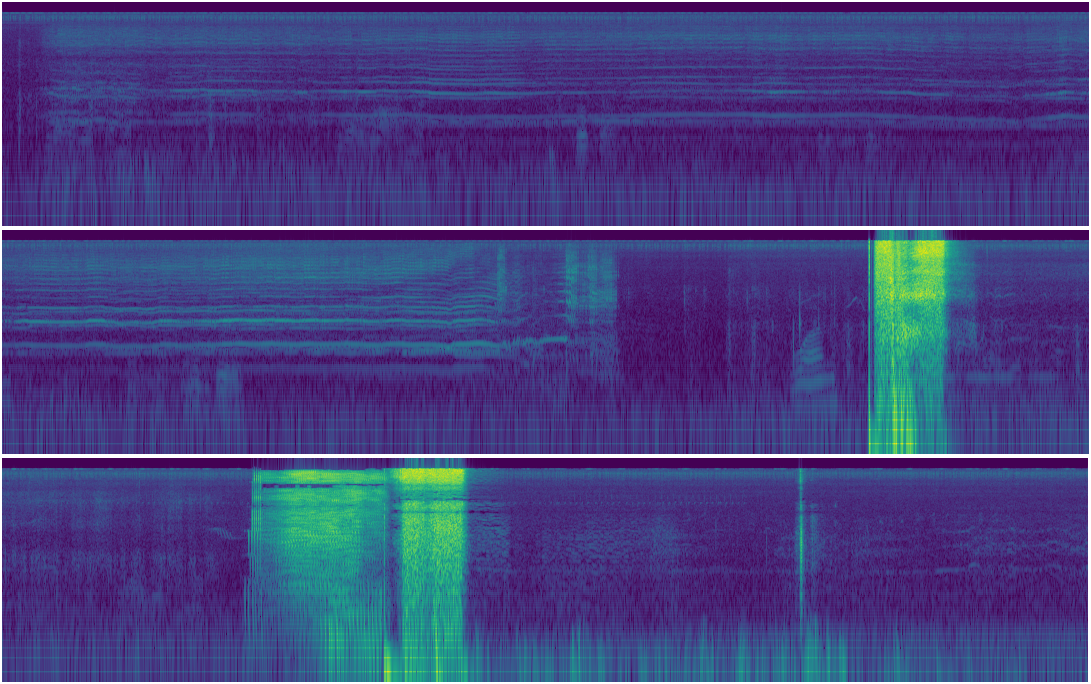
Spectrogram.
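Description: Quadcopter electric motors and propellers whining steadily with a wavering pitch, rising a little before cutting off about sixteen seconds in. Later a sudden, very loud burst of noise under a second long, then a few seconds on a loud rush of about two seconds from a model rocket motor firing at launch.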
